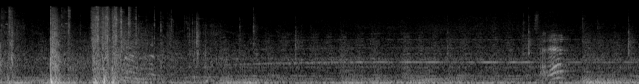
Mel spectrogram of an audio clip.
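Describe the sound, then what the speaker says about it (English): Gunfire in the Uncharted 4 video game: a couple of sharp, loud shots near the start, then scattered bursts and rumbling battle noise continuing beneath, with another burst near the end. "Who is shooting?"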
